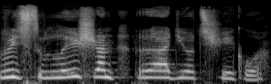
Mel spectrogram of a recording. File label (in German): russisch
